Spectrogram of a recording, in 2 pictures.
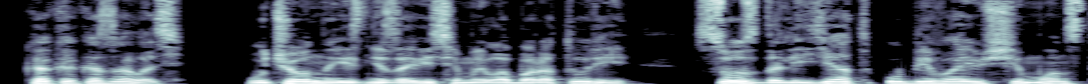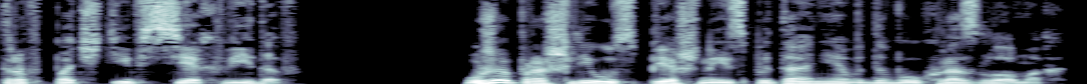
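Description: A man's voice: fairly low pitch, darkish tone, dry recording, clean studio sound. A man reading a first-person novel aloud as an audiobook narrator.

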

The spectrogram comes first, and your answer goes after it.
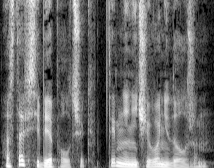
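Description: A man's voice: lowish voice, lively intonation, fairly quick, vocal fry, dark tone, no echo. A man playing a dry, unsentimental noble. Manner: dry, matter-of-fact.

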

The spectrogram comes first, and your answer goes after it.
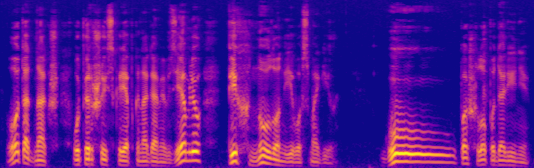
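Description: A man's voice: sits low, dry recording. A man reading a storybook aloud as narrator, telling the tale expressively.

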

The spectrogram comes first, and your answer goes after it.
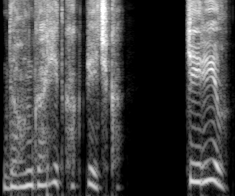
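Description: A sharp-tongued wife and mother, sarcastic and scolding, her voice pitched up and pushed louder, as a woman narrator plays her. She sounds urgent and bossy in a storybook reading. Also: brisk, lightly acted. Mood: alarmed.

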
